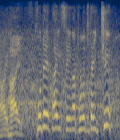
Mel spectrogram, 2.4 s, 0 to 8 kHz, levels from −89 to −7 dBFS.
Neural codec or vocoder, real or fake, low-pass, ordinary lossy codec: codec, 16 kHz, 4 kbps, FunCodec, trained on LibriTTS, 50 frames a second; fake; 7.2 kHz; Opus, 16 kbps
